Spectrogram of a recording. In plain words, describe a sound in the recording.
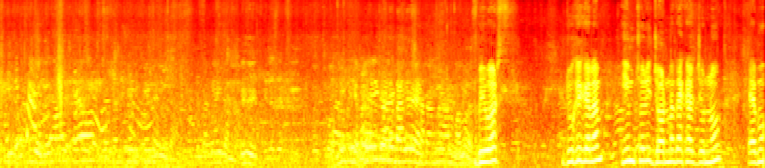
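Men talk and call out nearby in a busy outdoor crowd.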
